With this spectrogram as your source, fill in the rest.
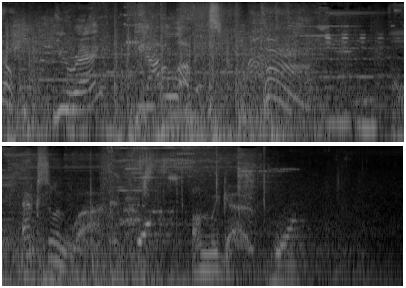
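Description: Creatures screech during a fight.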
